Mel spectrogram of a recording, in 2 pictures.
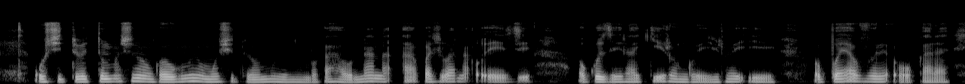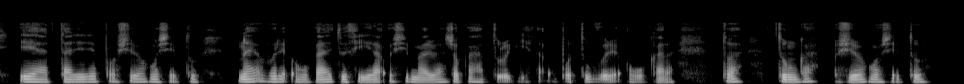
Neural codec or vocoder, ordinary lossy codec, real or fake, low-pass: none; MP3, 96 kbps; real; 7.2 kHz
